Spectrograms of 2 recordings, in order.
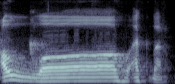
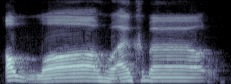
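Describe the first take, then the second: First: No vowel in Akbar is lengthened. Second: The last syllable of Akbar is lengthened. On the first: The speaker calls it right. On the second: The speaker calls it wrong. "Barnya panjang, nggak boleh juga"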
